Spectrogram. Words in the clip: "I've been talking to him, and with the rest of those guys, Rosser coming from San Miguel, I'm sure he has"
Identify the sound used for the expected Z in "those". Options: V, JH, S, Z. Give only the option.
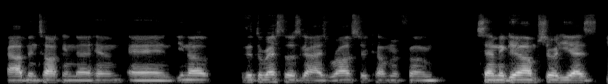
Z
